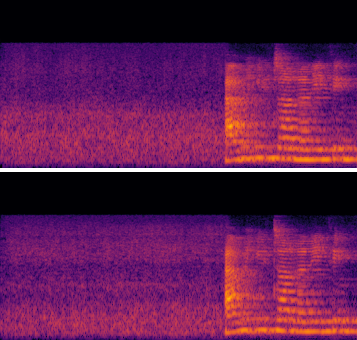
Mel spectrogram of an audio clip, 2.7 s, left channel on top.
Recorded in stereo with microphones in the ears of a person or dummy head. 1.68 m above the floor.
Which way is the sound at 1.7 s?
30° right (ahead or behind).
